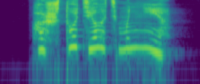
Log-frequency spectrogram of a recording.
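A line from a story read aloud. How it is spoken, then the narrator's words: Confused whisper. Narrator (Russian): растерянно прошептала Алиса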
